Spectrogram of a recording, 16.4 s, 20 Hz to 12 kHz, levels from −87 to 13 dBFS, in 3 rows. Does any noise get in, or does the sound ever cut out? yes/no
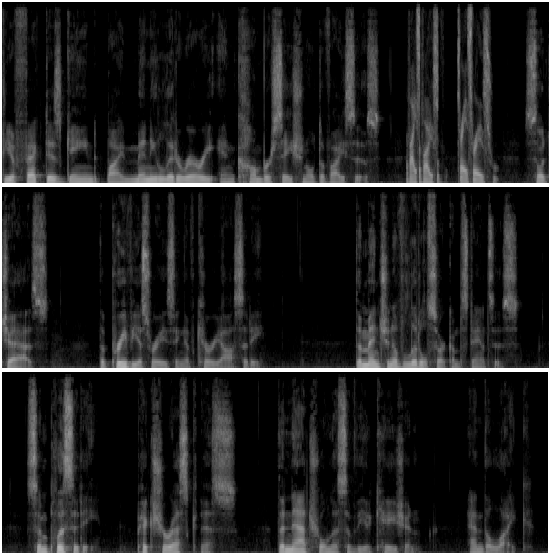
yes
